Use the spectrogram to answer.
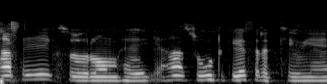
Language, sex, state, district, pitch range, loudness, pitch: Hindi, female, Bihar, Samastipur, 175-205 Hz, -22 LUFS, 185 Hz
